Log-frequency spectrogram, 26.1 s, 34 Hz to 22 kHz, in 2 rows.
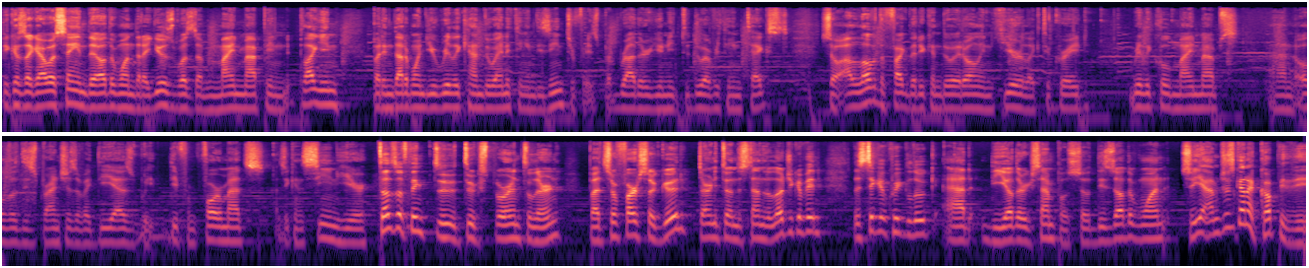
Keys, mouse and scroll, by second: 0.0-0.8 scroll down 2.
